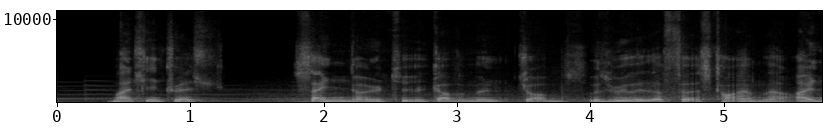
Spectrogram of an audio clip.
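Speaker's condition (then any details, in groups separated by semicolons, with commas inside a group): Cerebral palsy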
